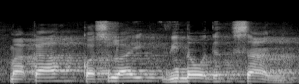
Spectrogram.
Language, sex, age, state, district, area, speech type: Goan Konkani, male, 60+, Goa, Bardez, rural, read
